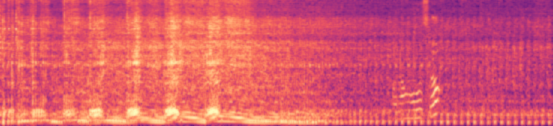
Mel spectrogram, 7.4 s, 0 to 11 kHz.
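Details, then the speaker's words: Suzuki Raider 150 carb after loss-of-compression repair (leaking intake valves, valve seals replaced, stud threads fixed), now 28 mm KD round-slide carb: crisp clean blips then steady, very quiet stable idle. "Sobrang tahimik ng makina mga paps. Ayan naka 28 mm na na carb siya. KD na round slide. Stable na stable ang menor."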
